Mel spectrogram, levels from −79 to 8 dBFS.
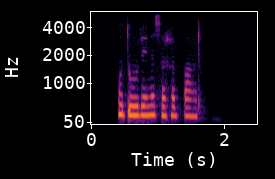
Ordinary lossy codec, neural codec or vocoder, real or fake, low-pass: Opus, 24 kbps; autoencoder, 48 kHz, 32 numbers a frame, DAC-VAE, trained on Japanese speech; fake; 5.4 kHz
